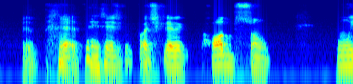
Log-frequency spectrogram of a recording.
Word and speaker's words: Robson: Esse Rob, o B é mudo, tá? Tem gente que pode escrever Robson com I, tá?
